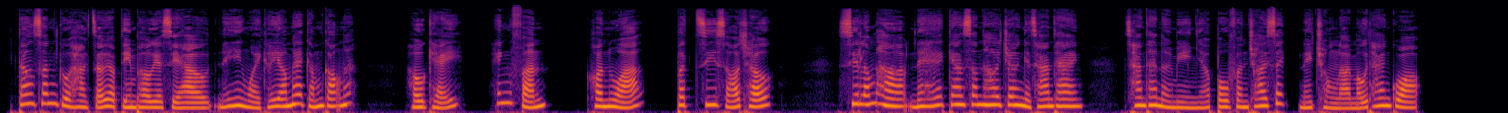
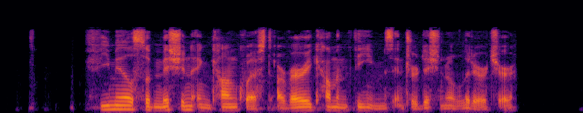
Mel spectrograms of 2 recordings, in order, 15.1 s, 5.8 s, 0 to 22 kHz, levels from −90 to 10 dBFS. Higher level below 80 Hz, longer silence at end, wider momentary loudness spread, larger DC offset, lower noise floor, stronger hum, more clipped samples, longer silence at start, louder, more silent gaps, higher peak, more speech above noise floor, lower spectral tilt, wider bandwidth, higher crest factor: first, -40 dBFS vs -64 dBFS; first, 0.9 s vs 0.7 s; about the same, 8 LU vs 9 LU; neither; first, -64 dBFS vs -55 dBFS; neither; neither; second, 0.1 s vs 0.3 s; about the same, -20 LUFS vs -21 LUFS; second, none vs 0.65-0.69 s; about the same, -4 dBFS vs -4 dBFS; first, 46 dB vs 33 dB; first, -5.5 dB/octave vs -3 dB/octave; first, 16.5 kHz vs 8.4 kHz; about the same, 16 dB vs 20 dB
